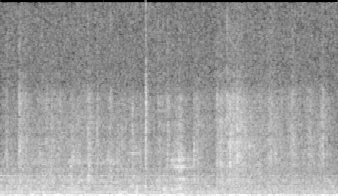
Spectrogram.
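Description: Light rustling and crackling in dry leaf litter, with a short bird chirp a little past the middle, over a low wind rumble.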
